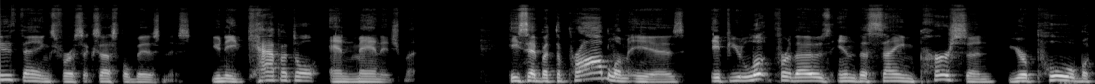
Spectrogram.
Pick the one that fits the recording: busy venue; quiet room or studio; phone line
quiet room or studio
